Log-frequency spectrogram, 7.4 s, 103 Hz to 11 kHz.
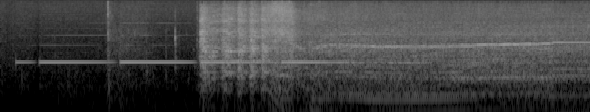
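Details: Mazda 626 with intermittent no-start, after repair improving the waveform and voltage drop: chimes, then a quick crank that fires at once into a smooth, steady idle; normal start and idle.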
